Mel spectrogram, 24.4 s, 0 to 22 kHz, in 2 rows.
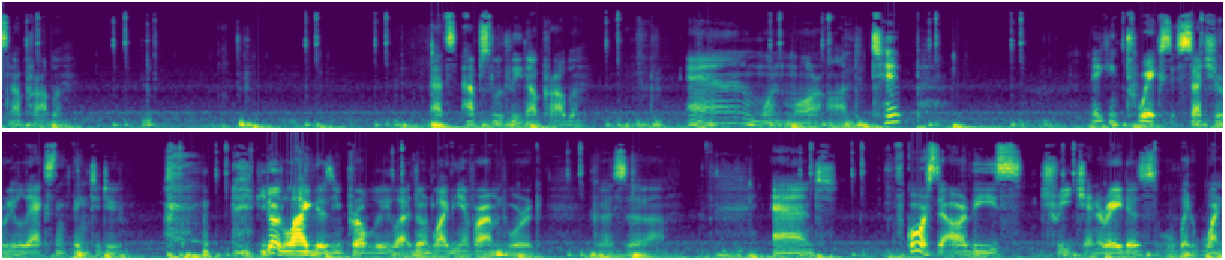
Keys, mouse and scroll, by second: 0.0 g, 0.8 s, 1.7-3.0 middle drag, 3.0 r, 3.4 g, 5.1-5.6 scroll up 1, 5.6 g, 6.6-7.7 scroll down 1, 7.7 scroll down 1, 8.0 click, 8.2 g, 8.7 scroll up 1, 8.9 r, 9.8 g, 10.7 scroll up 1, 11.1 r, 11.6 g, 12.4-13.5 middle drag, 13.5 r, 14.4 g, 14.9 middle click, 15.7 g, 16.7 middle click, 17.6 g, 19.6 scroll up 1, 19.9 g, 20.6 r, 21.3-22.1 scroll down 1, 22.1-23.2 scroll down 1, 23.2 click, 23.5 g, 24.2 scroll up 1.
